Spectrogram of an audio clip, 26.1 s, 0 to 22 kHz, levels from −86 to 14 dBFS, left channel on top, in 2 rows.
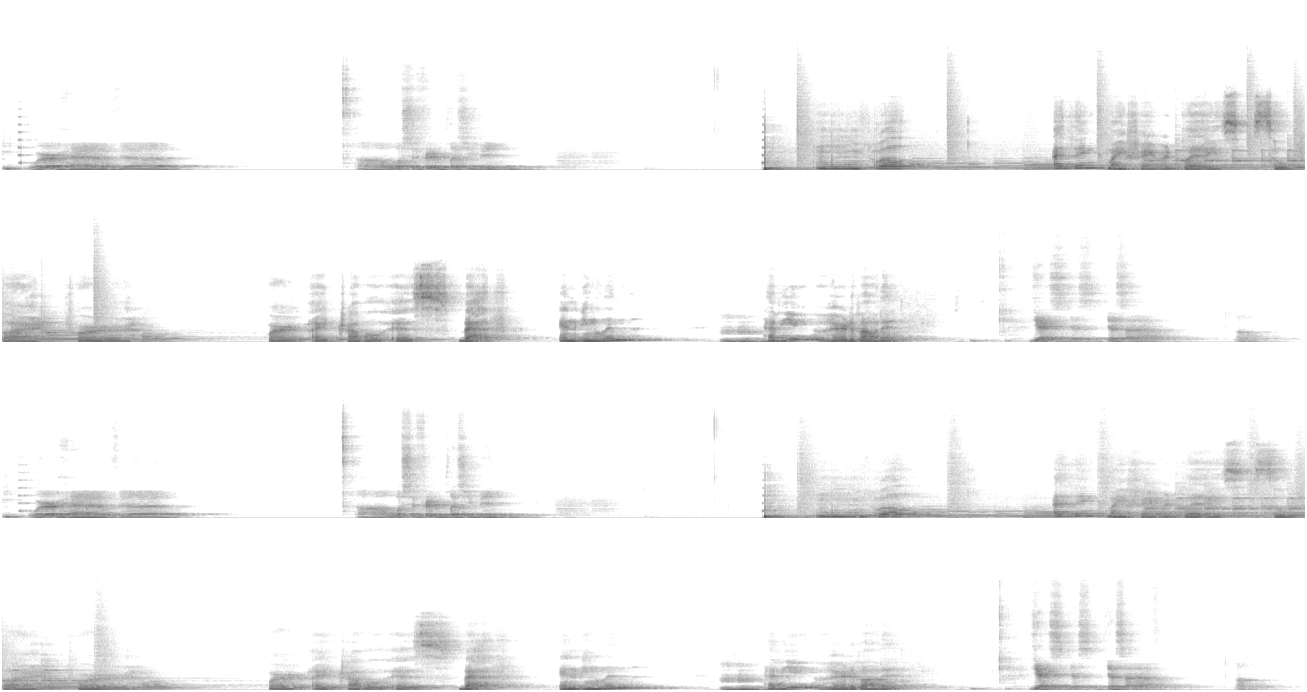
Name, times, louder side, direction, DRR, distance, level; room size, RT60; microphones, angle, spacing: voice 1, 0.3-1.7 3.5-5.0 5.6-5.7 20.2-20.7 23.1-24.6 25.4-25.5, right 2 dB, 25° right, -1 dB, 3.0 m, -39 dB
sound 1, 7.9-14.6, left 1 dB, 75° left, 2.8 m, -47 dB
voice 2, 8.1-9.1 10.5-14.4 15.7-18.1 18.6-19.4 20.7-22.0, left 1 dB, 45° left, 8 dB, 0.9 m, -34 dB
sound 2, 11.4-15.2, left 1 dB, 25° left, 2.5 m, -49 dB
13.5 x 11.0 x 5.5 m, 1.1 s
head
